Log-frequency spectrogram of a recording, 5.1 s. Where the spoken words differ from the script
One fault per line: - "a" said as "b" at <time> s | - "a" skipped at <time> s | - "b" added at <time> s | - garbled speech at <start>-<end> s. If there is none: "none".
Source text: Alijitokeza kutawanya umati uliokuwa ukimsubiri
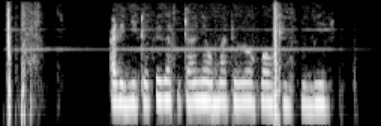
none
